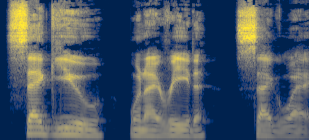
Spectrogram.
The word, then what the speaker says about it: segue: Segue, which was pronounced seg-you, and segue, pronounced segue.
